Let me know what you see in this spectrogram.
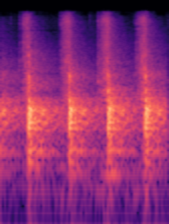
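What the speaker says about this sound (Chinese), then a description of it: "首先，我们多准备一些大葱切碎" A kitchen knife chops scallions on a cutting board, four evenly spaced crisp thuds close by with short quiet gaps between them.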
